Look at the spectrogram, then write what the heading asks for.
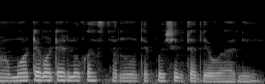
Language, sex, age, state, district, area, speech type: Goan Konkani, female, 45-60, Goa, Murmgao, urban, spontaneous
